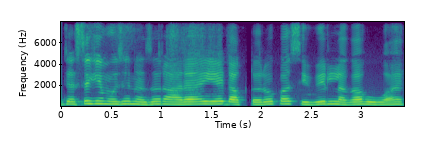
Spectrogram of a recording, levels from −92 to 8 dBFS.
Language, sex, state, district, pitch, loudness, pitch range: Hindi, female, Chhattisgarh, Raipur, 225 Hz, -14 LUFS, 215-235 Hz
